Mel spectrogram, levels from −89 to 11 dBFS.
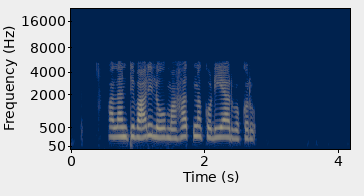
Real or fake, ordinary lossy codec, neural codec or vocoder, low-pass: fake; none; codec, 24 kHz, 0.9 kbps, DualCodec; 5.4 kHz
